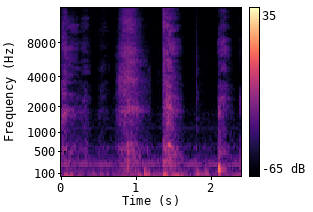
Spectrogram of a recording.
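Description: A man laughing breathily under his breath, in three or four airy puffs with almost no voice in them.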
